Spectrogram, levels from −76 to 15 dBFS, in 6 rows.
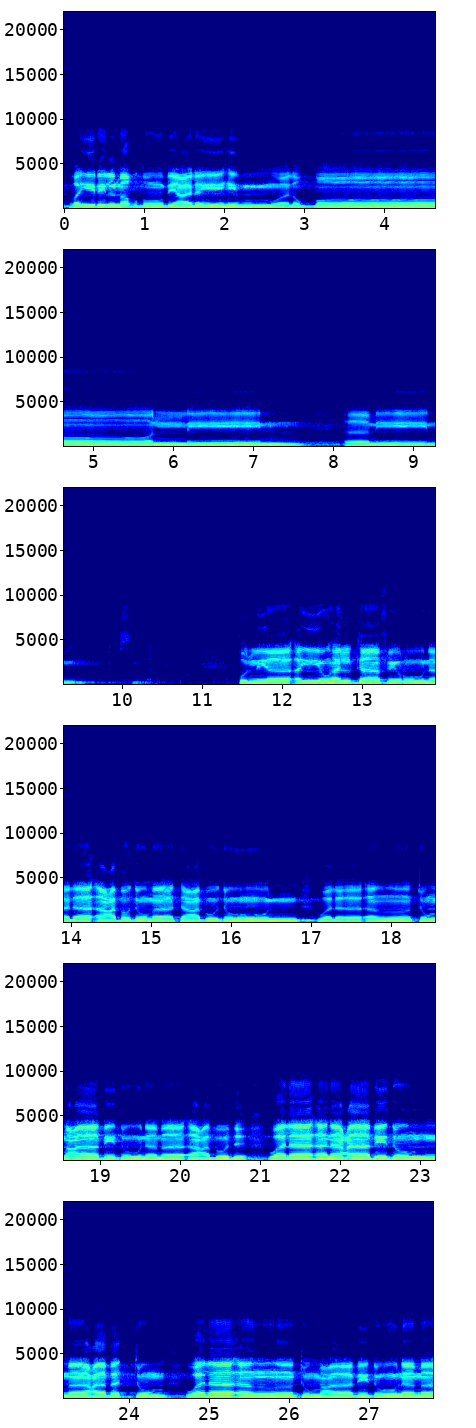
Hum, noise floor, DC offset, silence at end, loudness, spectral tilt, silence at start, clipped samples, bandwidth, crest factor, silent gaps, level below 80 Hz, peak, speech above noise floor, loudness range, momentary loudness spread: none; -67 dBFS; under 0.1%; 0 s; -28 LUFS; -6.5 dB/octave; 0 s; under 0.1%; 9.4 kHz; 14 dB; none; -70 dBFS; -14 dBFS; 39 dB; 7 LU; 8 LU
